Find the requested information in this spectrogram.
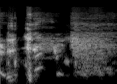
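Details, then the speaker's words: A couple of quick dry coughs followed by a breathy exhale from a person coughing while smoking a joint, during a live stream conversation. "I'm all right. Just coughing on my joint. Just coughing."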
